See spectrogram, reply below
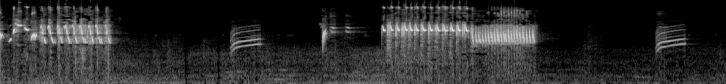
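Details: European goldfinch song in the 'nar' (fire) style for teaching young birds: a pulsing high trill, short upward whistled slurs, a few clicks, then a long buzzy trill sliding into a rasping buzz, and a final slurred note.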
